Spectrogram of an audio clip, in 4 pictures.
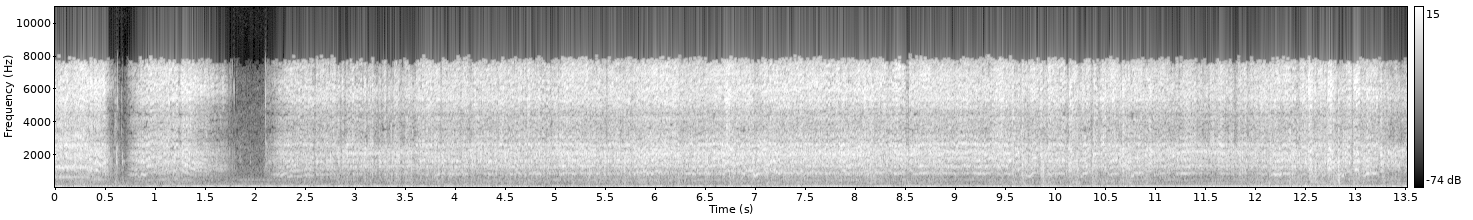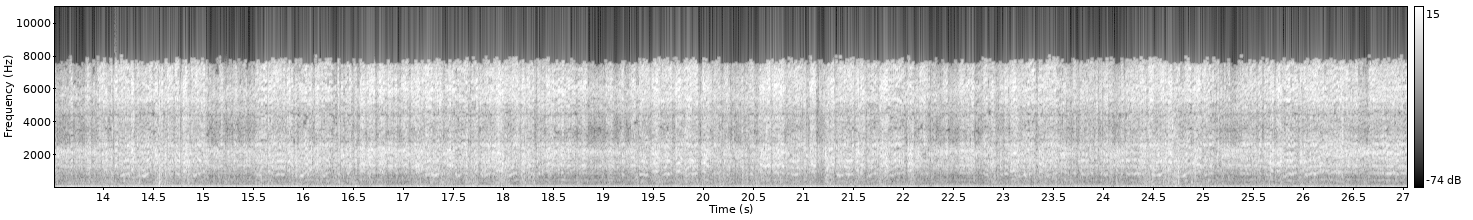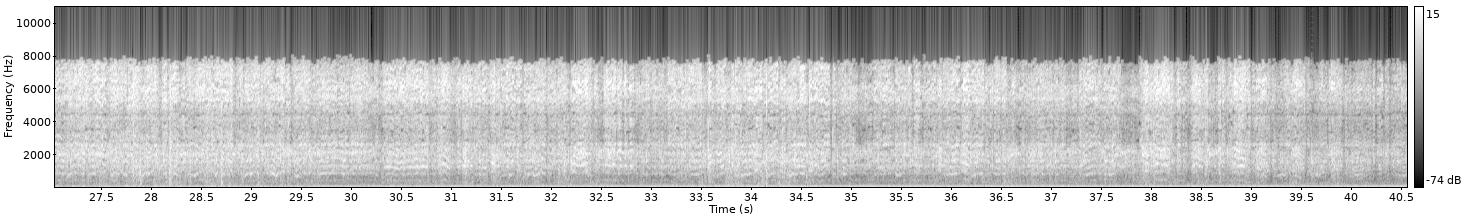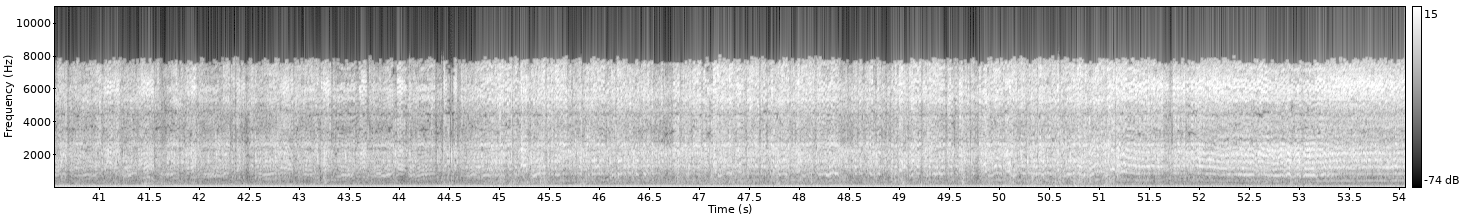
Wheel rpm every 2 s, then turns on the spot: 90, 80, 110, 110, 120, 110, 110, 110, 110, 110, 120, 120, 120, 110, 110, 110, 110, 120, 110, 100, 70, 70, 80, 110, 110, 120, 110.
none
